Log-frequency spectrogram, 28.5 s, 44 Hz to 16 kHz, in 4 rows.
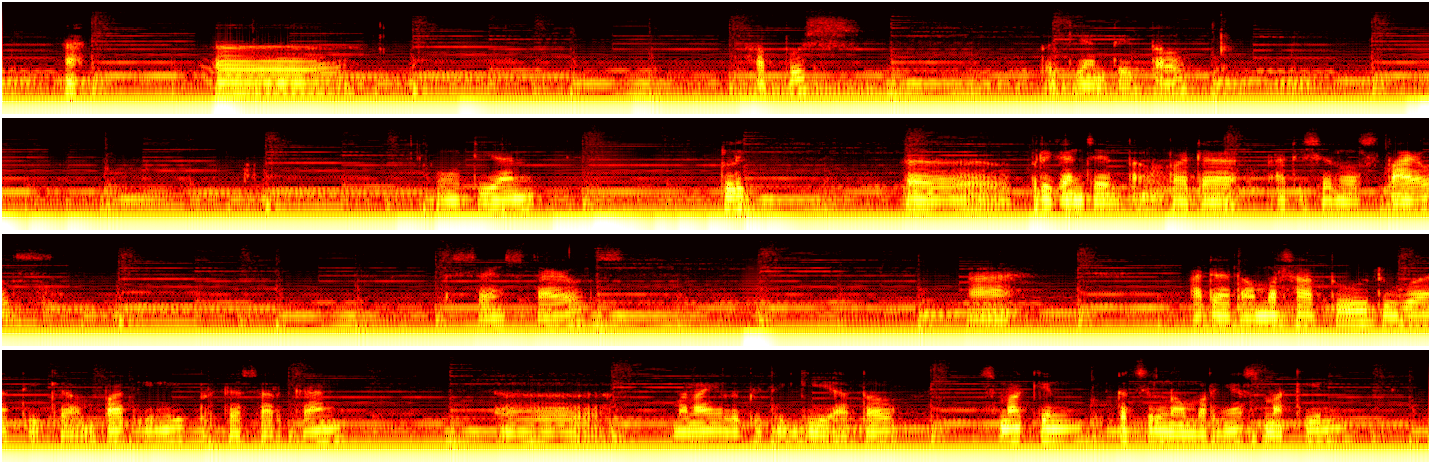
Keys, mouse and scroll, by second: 3.9 click, 4.8 ctrl+a, 6.2 BackSpace, 14.4 click, 16.7 click.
